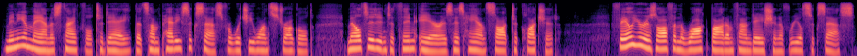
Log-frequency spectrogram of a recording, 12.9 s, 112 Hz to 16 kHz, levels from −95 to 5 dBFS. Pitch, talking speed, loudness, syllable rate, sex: 200 Hz, 175 wpm, -19 LUFS, 4.5 syllables/s, female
